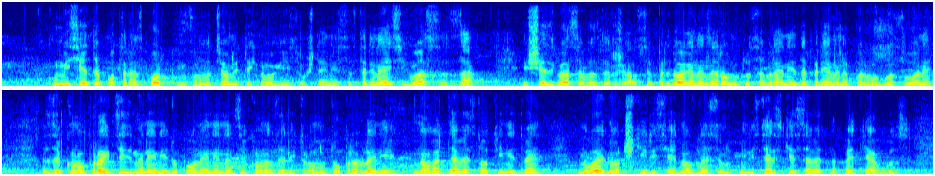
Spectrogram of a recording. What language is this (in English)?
Bulgarian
